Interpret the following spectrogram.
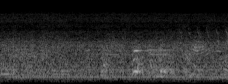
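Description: Steady low hum over a hiss, with a short voice-like sound about one and a half seconds in.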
